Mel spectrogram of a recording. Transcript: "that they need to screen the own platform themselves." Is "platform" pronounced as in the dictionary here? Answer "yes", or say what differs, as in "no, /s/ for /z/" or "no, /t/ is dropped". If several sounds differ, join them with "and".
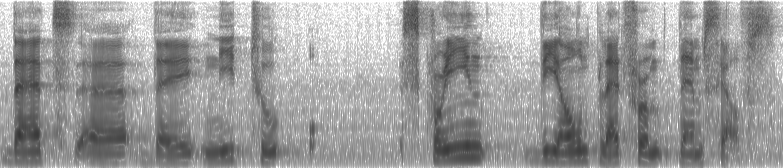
yes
